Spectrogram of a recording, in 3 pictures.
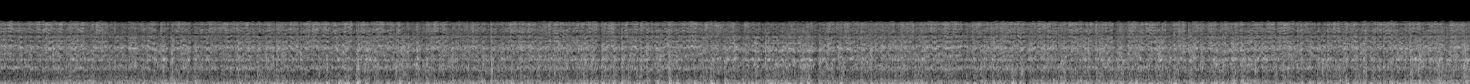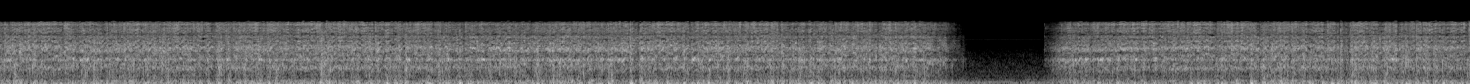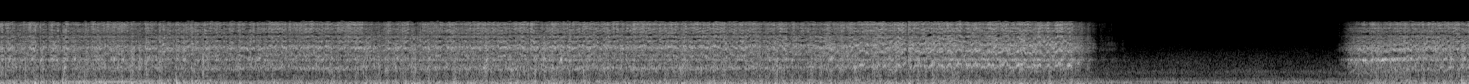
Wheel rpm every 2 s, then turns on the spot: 200, 190, 200, 200, 200, 190, 190, 200, 190, 200, 200, 160, 90, 190, 200, 200, 200, 200, 200, 170, 10, 100.
none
